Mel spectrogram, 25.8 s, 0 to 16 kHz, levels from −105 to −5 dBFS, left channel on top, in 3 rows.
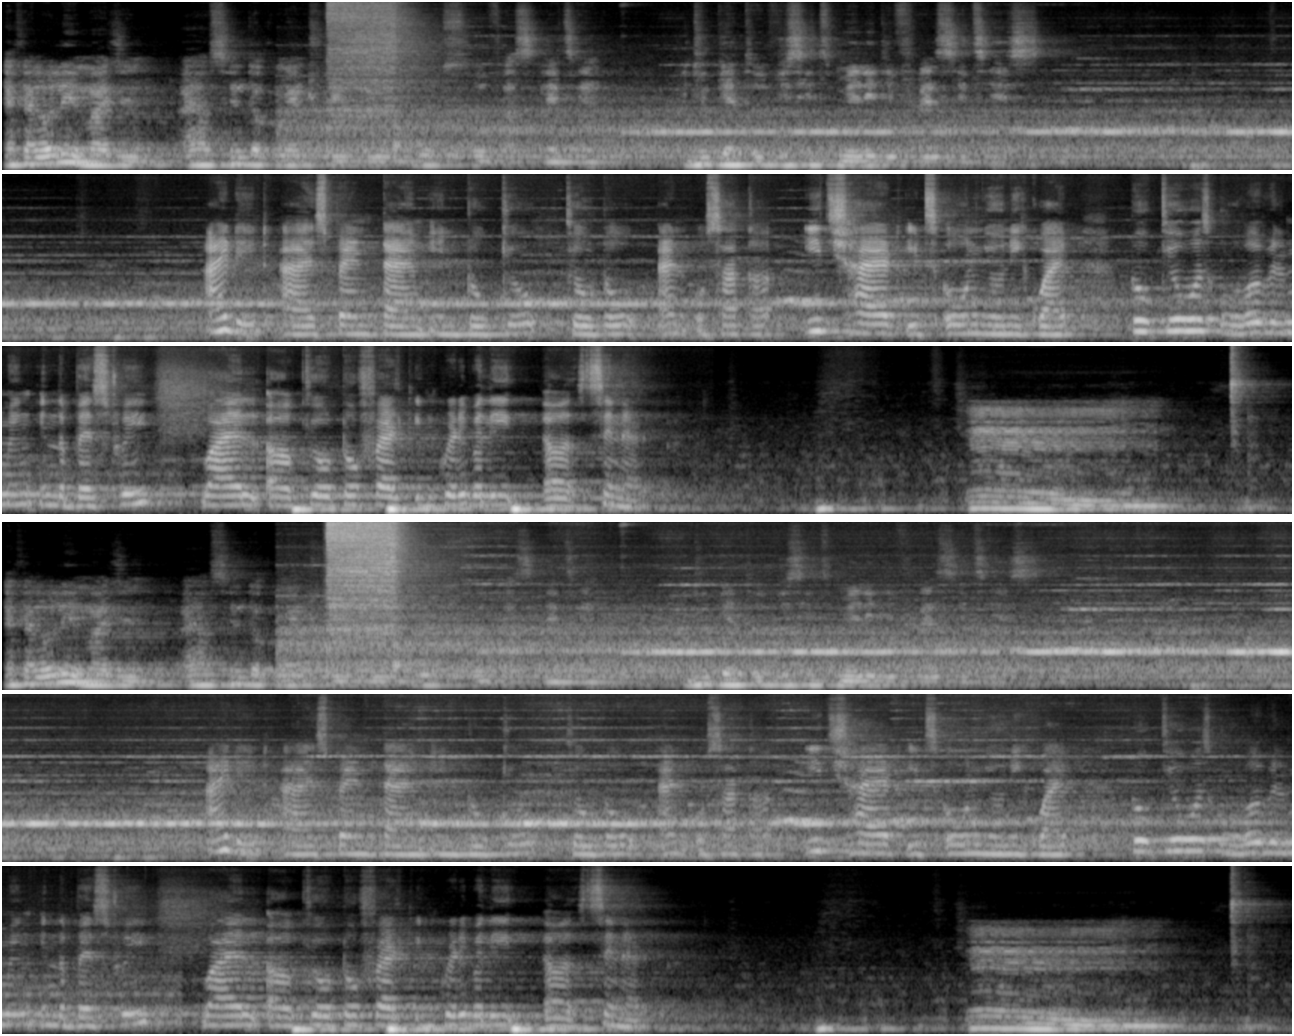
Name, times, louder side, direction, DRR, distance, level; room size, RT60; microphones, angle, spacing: voice 1, 0.0-4.0 4.5-6.9 19.1-19.2 19.8-19.9 20.6-20.7 22.6-22.8 23.6-25.0 25.4-25.5, left 2 dB, 35° left, 8 dB, 1.2 m, -34 dB
Screech, 1.8-18.4, right 8 dB, 55° right, 1.0 m, -37 dB
voice 2, 9.9-21.5, left 3 dB, 80° left, 11 dB, 1.0 m, -35 dB
30.0 x 19.5 x 9.5 m, 2.3 s
head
